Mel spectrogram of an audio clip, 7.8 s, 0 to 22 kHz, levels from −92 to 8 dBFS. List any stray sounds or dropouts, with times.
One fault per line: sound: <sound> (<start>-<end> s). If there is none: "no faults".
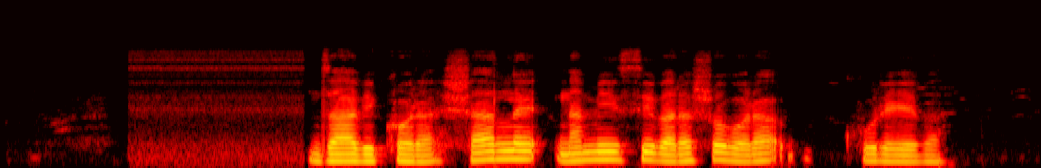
no faults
